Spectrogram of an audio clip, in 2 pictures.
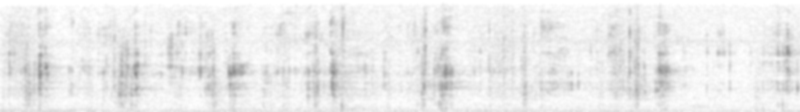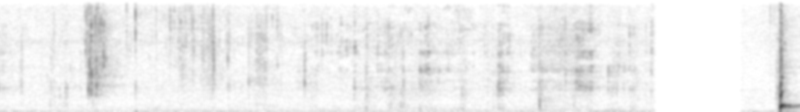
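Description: Close-miked chewing and biting of rice and fried chicken: a run of small wet clicks and crunches. It cuts off abruptly near the end, followed by a single loud, short hit.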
